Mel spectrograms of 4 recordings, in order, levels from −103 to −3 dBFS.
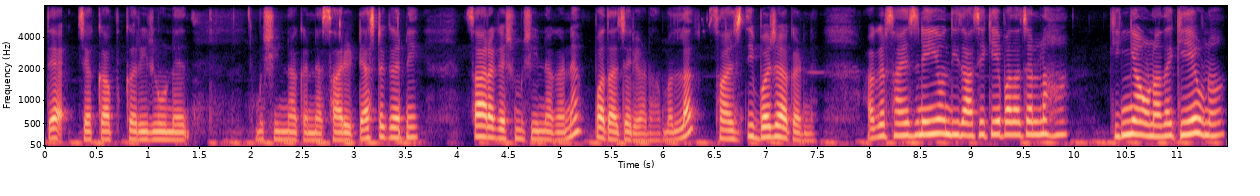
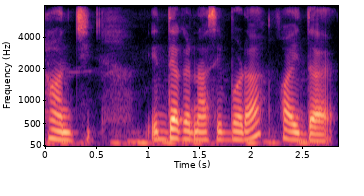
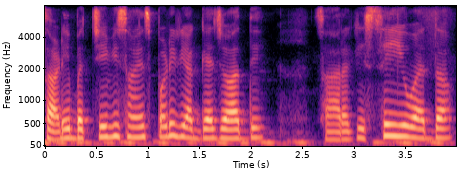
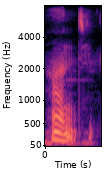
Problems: none marked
